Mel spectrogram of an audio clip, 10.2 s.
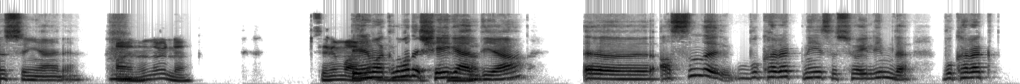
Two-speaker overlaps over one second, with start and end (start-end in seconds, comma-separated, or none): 3.5-4.8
